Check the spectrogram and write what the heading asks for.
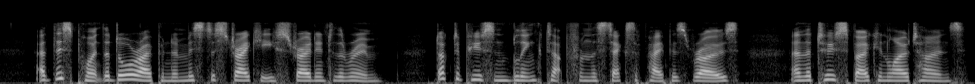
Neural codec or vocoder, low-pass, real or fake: none; 7.2 kHz; real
